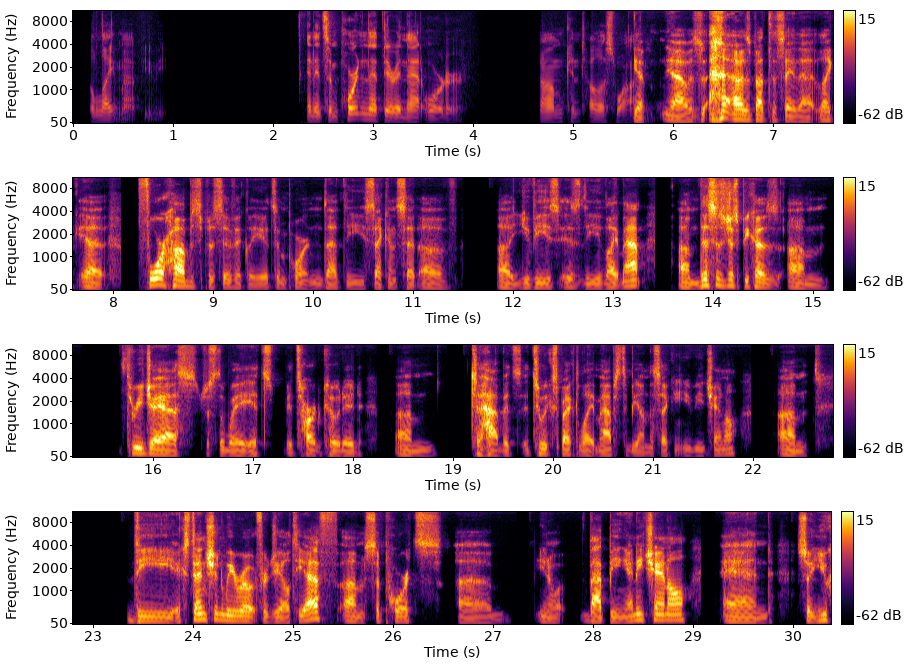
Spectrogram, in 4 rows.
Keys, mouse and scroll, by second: 0.1 click, 1.2 scroll up 1, 10.5 middle click, 11.3 scroll up 1, 13.1 ctrl+middle click, 15.9 scroll down 1, 17.5 middle click.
